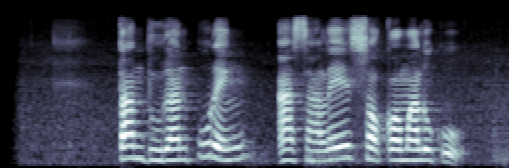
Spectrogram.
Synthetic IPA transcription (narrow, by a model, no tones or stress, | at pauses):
t̪and̪uɾanpuɾɪŋ | asalesɔkɔmaluku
